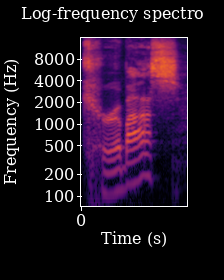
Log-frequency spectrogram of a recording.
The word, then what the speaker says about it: Kiribati: This is about the little nation of Kiribati. That's how it's pronounced.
